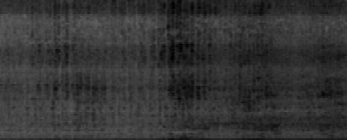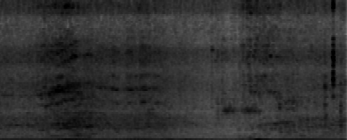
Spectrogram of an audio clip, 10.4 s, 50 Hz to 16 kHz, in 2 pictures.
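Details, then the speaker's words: Petrol car started after 7 months stored with battery on a minder: idle lumpy with uneven surges and dips, running rough, then smoothing out. "Running a little rough. That's better. Smoothing out."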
